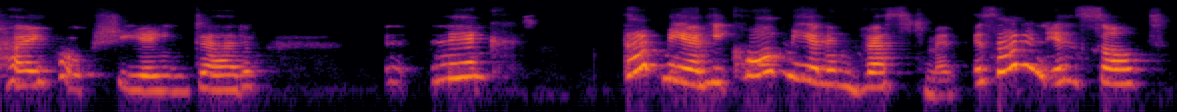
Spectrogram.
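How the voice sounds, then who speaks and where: Lady doing brassy naive racket girl in an old radio mystery, high voice, really swoops around. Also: sing-song, unhurried. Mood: brassy, curious. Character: brassy, naive woman mixed up in rackets, nicknamed Bingo. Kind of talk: 1940s detective radio-play acting.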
